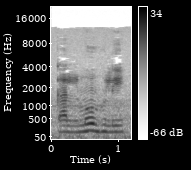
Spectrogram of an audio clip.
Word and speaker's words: كالمهل: সামাউ, কাফলাম জবর কাল, মিম হাপেশ মুহ, লামজের লি, কাল মুহলি, কাপলাম জবর কাল, মিম হাপেশ মুহ, কাল মুহ, লামজের লি, কাল মুহলি।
